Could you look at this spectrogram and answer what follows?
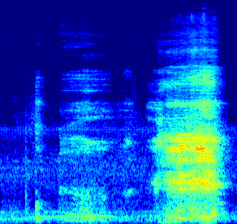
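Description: A soft low gurgle followed by a louder, rough, drawn-out belch; burping after a meal.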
